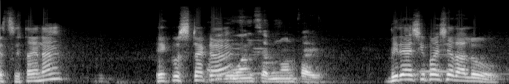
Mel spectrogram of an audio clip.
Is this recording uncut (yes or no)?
yes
